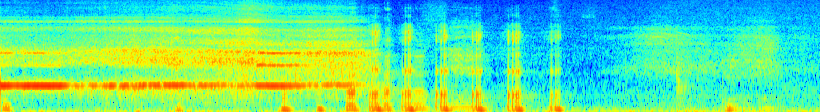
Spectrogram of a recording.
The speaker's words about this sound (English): What about the Aztec death whistle? Yes, those we can definitely hear.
